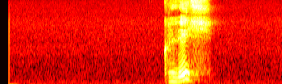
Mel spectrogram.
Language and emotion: Russian, neutral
